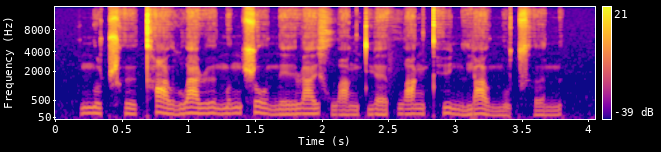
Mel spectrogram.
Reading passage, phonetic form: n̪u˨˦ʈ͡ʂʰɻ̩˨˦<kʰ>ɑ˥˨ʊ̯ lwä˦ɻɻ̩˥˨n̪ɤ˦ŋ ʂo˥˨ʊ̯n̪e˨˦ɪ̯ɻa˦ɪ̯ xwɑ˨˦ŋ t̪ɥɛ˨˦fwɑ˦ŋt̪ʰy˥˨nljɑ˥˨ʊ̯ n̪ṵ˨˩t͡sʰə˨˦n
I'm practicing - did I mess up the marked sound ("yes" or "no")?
no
